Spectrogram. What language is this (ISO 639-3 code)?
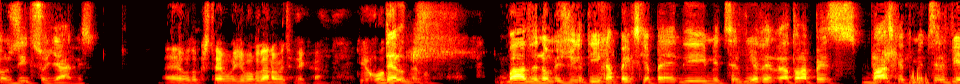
ell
